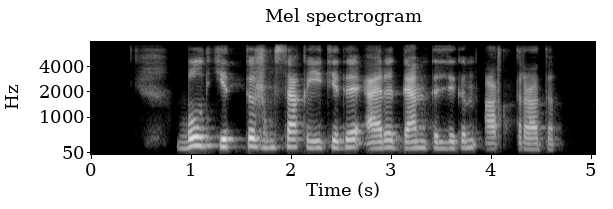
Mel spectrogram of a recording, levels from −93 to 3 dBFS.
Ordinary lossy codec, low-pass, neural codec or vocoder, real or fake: none; 7.2 kHz; autoencoder, 48 kHz, 32 numbers a frame, DAC-VAE, trained on Japanese speech; fake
